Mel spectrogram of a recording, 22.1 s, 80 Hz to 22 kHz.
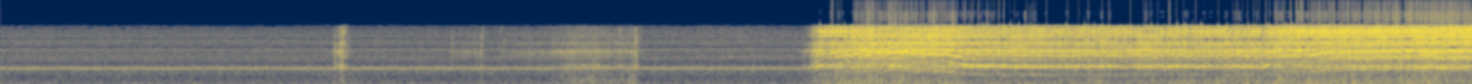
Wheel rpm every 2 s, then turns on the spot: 0, 0, 0, 0, 10, 10, 130, 130, 110, 140, 200.
8-10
